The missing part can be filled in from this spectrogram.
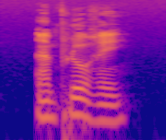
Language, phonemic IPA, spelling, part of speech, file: French, /ɛ̃.plɔ.ʁe/, implorer, verb, Fr-implorer.ogg
- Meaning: to beg, to plead, to implore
